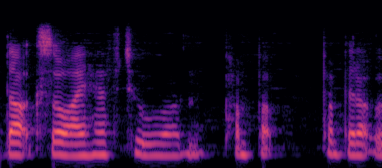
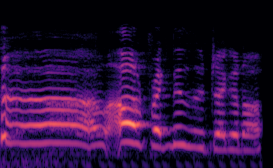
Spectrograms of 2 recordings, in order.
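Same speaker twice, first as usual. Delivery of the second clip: high-pitched real whine; wailing lament; 9 semitones higher than usual. Real, not acted. Gamer lamenting poor Dragunov skills, high wail. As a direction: wail it in exasperation. Laments own bad play.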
